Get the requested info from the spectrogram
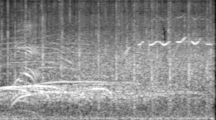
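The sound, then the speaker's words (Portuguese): Sustained audience applause, a dense steady wash of many hands clapping, with some tonal whistle-like sounds and faint crowd noise mixed in. “E um grande aplauso para você que ficou aqui até o final.”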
